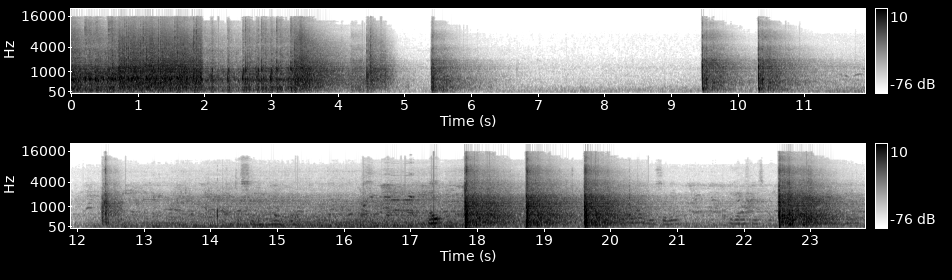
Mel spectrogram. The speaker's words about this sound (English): And so this shooting, how long did this shooting last? Ooh. That's quite a while, right?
